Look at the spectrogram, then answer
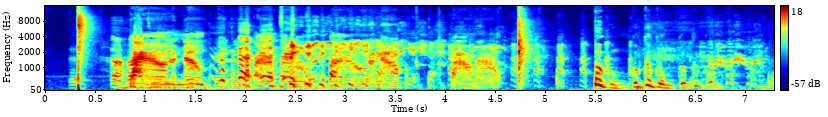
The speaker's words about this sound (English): This is the self high five.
